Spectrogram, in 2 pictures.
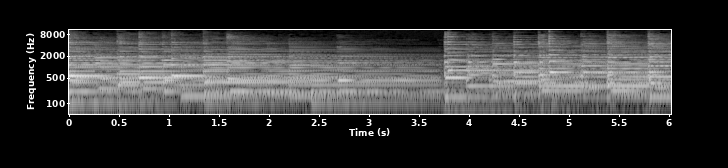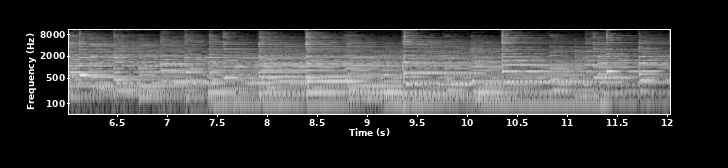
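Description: Instrumental background music on piano, a steady flow of notes, with a slight lull and a fresh run of notes about four seconds in.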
